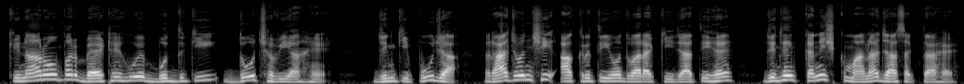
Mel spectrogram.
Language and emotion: Hindi, neutral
